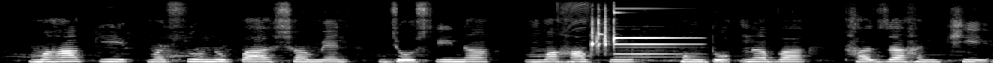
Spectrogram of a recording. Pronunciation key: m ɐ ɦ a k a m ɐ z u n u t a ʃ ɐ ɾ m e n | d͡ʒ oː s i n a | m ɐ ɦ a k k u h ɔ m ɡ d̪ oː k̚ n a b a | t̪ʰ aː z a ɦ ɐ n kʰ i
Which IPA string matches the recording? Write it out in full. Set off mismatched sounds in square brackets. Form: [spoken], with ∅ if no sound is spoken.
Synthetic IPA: m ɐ ɦ a k [i] m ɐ [s] u n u [p] a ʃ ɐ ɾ m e n | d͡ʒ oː s i n a | m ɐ ɦ a k k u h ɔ [ŋ] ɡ d̪ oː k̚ n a b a | t̪ʰ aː z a ɦ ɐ n kʰ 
